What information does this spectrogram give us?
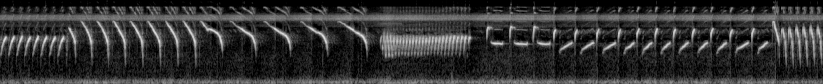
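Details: A Belgian canary sings, apparently coaxing a companion bird to sing, a fast, varied song of rapid trills, downward-sweeping whistles and a buzzy rattle, each phrase quickly giving way to the next.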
